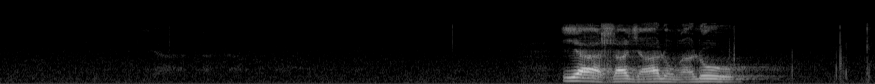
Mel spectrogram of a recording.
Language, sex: Xhosa, male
